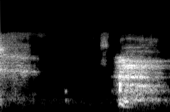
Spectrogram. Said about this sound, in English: So my yawning isn't oxygen deprivation by any stretch. It's boredom. Like here I'm yawning again. Talk about being bored, and I start yawning.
